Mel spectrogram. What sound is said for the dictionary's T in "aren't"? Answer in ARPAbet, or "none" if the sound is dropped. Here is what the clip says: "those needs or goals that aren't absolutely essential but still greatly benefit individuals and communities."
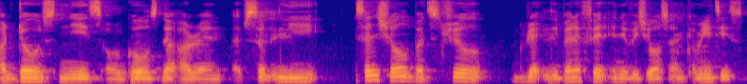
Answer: none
